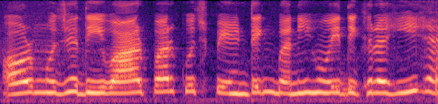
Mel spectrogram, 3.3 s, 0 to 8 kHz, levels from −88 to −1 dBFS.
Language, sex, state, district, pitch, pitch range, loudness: Hindi, female, Chhattisgarh, Raipur, 335 Hz, 330-360 Hz, -15 LUFS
